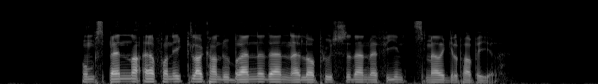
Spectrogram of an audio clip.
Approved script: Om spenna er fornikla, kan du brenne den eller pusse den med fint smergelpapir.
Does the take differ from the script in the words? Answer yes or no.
no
